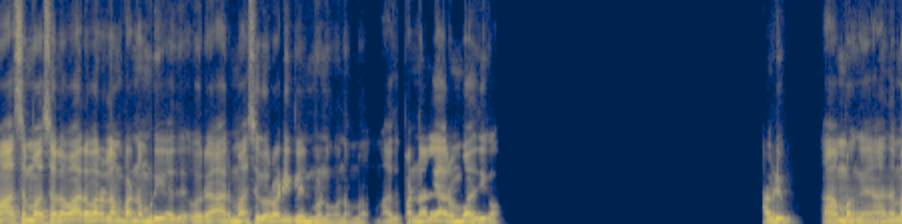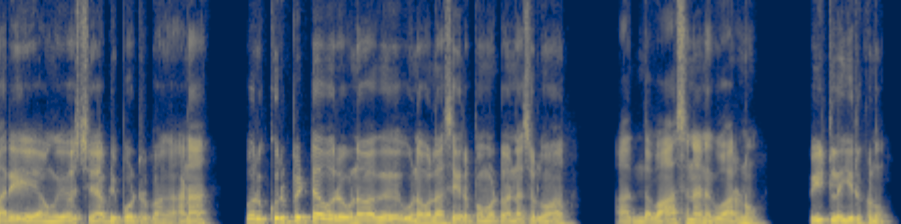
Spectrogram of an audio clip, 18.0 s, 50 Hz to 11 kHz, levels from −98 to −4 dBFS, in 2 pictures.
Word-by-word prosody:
மாச 145 Hz, +4 st, +1 dB
மாசம் 145 Hz, 0 st, +1 dB
இல்ல 130 Hz, -, +2 dB
வார 125 Hz, +2 st, +2 dB
வாரம்லாம் 130 Hz, 0 st, 0 dB
பண்ண 110 Hz, +1 st, 0 dB
முடியாது. 95 Hz, -2 st, 0 dB, 0.2 s
ஒரு 105 Hz, -1 st, -1 dB
6 105 Hz, 0 st, -2 dB
மாசத்துக்கு 130 Hz, +2 st, 0 dB
ஒரு 115 Hz, -, +1 dB
வாட்டி 115 Hz, -1 st, -1 dB
க்ளீன் 105 Hz, -2 st, +2 dB
பண்ணுவோம் 90 Hz, -1 st, -6 dB
நம்ம. 90 Hz, +2 st, -10 dB, 0.2 s
அது 95 Hz, -, -6 dB
பண்ணாலே 110 Hz, +6 st, 0 dB
அது 110 Hz, -, 0 dB
ரொம்ப 110 Hz, -, +3 dB
அதிகம். 95 Hz, 0 st, -3 dB, 2.6 s
அப்பிடி, 130 Hz, 0 st, +1 dB, 0.5 s
ஆமாங்க 115 Hz, -10 st, 0 dB, 0.2 s
அந்த 115 Hz, +2 st, -2 dB
மாரி 130 Hz, +1 st, +1 dB, 0.3 s
அவங்க 105 Hz, 0 st, +1 dB
யோசிச்சி 115 Hz, 0 st, -1 dB
அப்பிடி 105 Hz, -3 st, 0 dB
போட்டிருப்பாங்க. 95 Hz, -4 st, -2 dB
ஆனா, 130 Hz, +2 st, 0 dB, 0.5 s
ஒரு 175 Hz, -1 st, +4 dB
குறிப்பிட்ட 210 Hz, +1 st, +4 dB
ஒரு 150 Hz, -2 st, +4 dB
உணவகு 145 Hz, -2 st, +2 dB, 0.2 s
உணவெல்லாம் 140 Hz, 0 st, +1 dB
செய்றப்ப 120 Hz, -2 st, -1 dB
மட்டும் 115 Hz, +2 st, -2 dB
என்ன 120 Hz, 0 st, -1 dB
சொல்லுவோம், 115 Hz, +5 st, -1 dB, 0.6 s
"அந்த 100 Hz, 0 st, -2 dB
வாசனை 160 Hz, +2 st, 0 dB
எனக்கு 100 Hz, -5 st, 0 dB
வரணும். 135 Hz, +5 st, -1 dB, 0.5 s
வீட்ல 140 Hz, 0 st, +3 dB
இருக்கணும்". 145 Hz, +1 st, -2 dB
120 Hz, 145 wpm, -22 LUFS, 105-140 Hz, 2.6 s, ஒரு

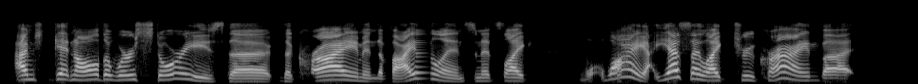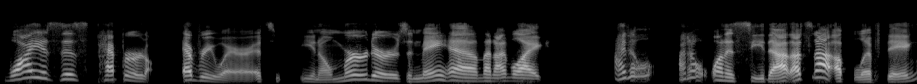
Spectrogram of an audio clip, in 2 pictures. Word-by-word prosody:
I'm 220 Hz, +2 st, +5 dB
j -, -, -10 dB
getting 230 Hz, -3 st, 0 dB
all 215 Hz, +3 st, +3 dB
the 225 Hz, -1 st, -3 dB
worst 215 Hz, +2 st, -3 dB
stories, 210 Hz, -, -2 dB
the 140 Hz, -1 st, +1 dB
the 145 Hz, -, -5 dB
crime 210 Hz, +1 st, +5 dB
and 145 Hz, -1 st, -6 dB
the 135 Hz, -, -5 dB
violence, 165 Hz, -, 0 dB
and 155 Hz, -, -9 dB
it's 155 Hz, +2 st, -7 dB
like, 160 Hz, -3 st, 0 dB, 0.5 s
"W -, -, -14 dB
why? 345 Hz, -2 st, +1 dB
Yes, 310 Hz, +2 st, +3 dB
I 255 Hz, -, +2 dB
like 185 Hz, -4 st, +3 dB
true 205 Hz, -1 st, -8 dB
crime, 195 Hz, -5 st, +1 dB
but 150 Hz, -1 st, 0 dB, 0.7 s
why 235 Hz, -, +1 dB
is 285 Hz, -8 st, -4 dB
this 230 Hz, 0 st, -7 dB
peppered 210 Hz, 0 st, -3 dB, 0.4 s
everywhere?" 175 Hz, -, -3 dB
it's, -, -, -10 dB, 0.2 s
you 135 Hz, -2 st, -13 dB
know, 110 Hz, +1 st, -8 dB
murders 155 Hz, -, -1 dB
and 135 Hz, 0 st, -11 dB
mayhem, 165 Hz, -3 st, +2 dB
and 155 Hz, -1 st, -1 dB
I'm 160 Hz, +2 st, 0 dB
like, 145 Hz, -3 st, +2 dB, 0.7 s
"I -, -, -4 dB
don't -, -, -10 dB, 0.3 s
I -, -, -7 dB
don't -, -, -9 dB
wanna -, -, +1 dB
see -, -, -8 dB
that, -, -, +7 dB
that's -, -, +3 dB
not 320 Hz, -2 st, +6 dB
uplifting." 125 Hz, -, -2 dB
185 Hz, 155 wpm, -24 LUFS, 145-225 Hz, 0.7 s, that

